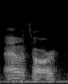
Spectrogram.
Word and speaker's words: Avatar: And it's not Avatar, it's Avatar.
